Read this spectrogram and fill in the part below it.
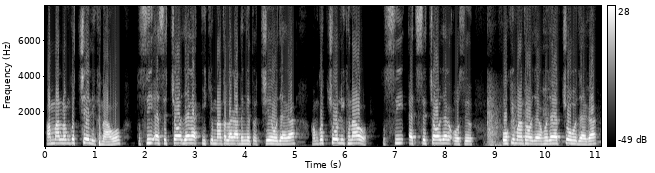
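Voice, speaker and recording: A man's voice: sits high, fairly even intonation, moderate pace, darkish tone, clear, resonant tone. A man teaching young children step by step, patiently repeating each point and asking questions that he answers himself. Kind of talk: classroom lesson for young children.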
